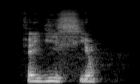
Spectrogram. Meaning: inflection of faillir: 1. first-person plural imperfect indicative 2. first-person plural present/imperfect subjunctive
- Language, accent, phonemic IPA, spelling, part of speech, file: French, Canada, /fa.ji.sjɔ̃/, faillissions, verb, LL-Q150 (fra)-faillissions.wav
